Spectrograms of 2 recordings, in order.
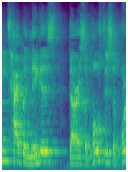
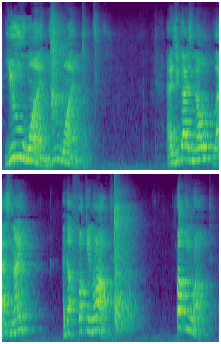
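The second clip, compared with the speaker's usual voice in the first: really angry sound-off, an angry outburst; 4 semitones higher than usual. Speaker telling his viewers he got robbed last night, angry. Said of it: "because I'm really angry right now".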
